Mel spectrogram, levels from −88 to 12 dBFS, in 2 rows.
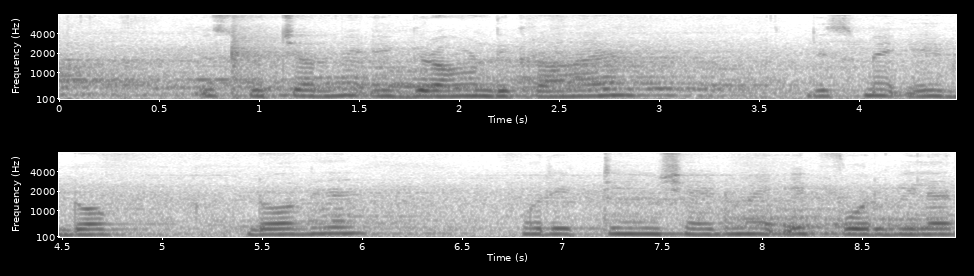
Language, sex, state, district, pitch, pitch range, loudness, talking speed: Hindi, male, Bihar, Sitamarhi, 195 Hz, 190-205 Hz, -32 LUFS, 145 wpm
